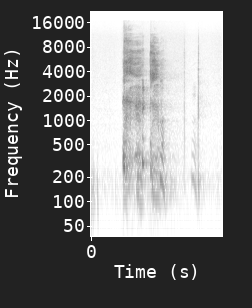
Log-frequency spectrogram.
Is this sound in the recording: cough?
yes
